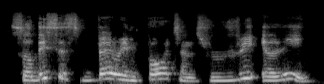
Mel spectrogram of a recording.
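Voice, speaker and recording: A woman's lively intonation comes through in a somewhat breathy voice. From France, Cameroonian parents. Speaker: artist. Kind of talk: interview. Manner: halting.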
